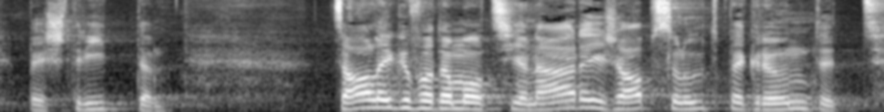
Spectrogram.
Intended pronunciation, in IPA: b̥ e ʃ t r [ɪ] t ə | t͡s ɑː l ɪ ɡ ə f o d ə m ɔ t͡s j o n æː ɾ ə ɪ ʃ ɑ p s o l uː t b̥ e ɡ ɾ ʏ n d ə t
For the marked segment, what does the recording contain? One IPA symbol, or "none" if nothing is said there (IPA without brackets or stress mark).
i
